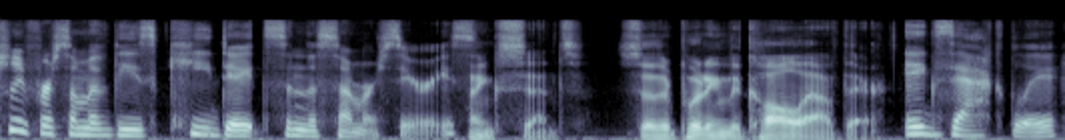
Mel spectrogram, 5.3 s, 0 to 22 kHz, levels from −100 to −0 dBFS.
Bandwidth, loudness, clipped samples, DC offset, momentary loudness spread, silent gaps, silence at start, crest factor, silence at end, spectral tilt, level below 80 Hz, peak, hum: 12 kHz; -26 LUFS; under 0.1%; under 0.1%; 10 LU; none; 0 s; 18 dB; 0.05 s; -5 dB/octave; -46 dBFS; -6 dBFS; none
